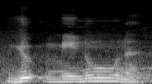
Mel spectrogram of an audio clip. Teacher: حمزہ ساکن کو جھٹکے کے ساتھ ادا کرتے ہیں۔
